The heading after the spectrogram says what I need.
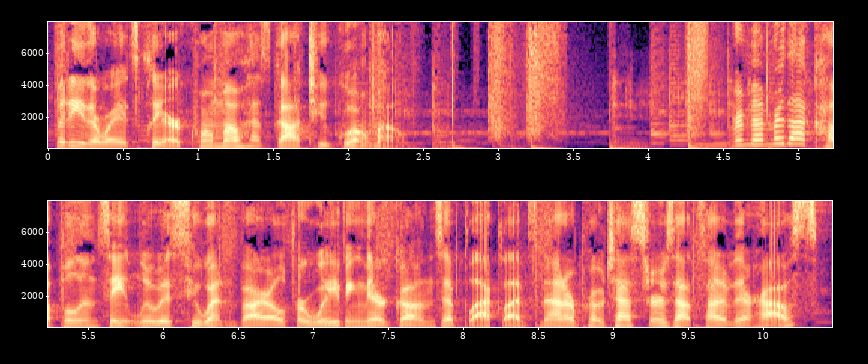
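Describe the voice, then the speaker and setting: A woman's voice: sits low, big pitch swings, fairly quick, gravelly, few pauses, faint music behind. A woman hosting a news podcast, reading scripted briefings and sponsor copy in an informal, wry manner.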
